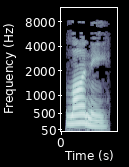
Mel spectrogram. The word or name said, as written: lonnie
